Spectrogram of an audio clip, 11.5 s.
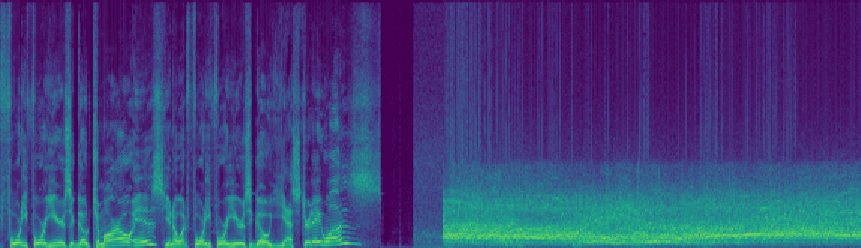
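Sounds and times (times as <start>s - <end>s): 
speech: 0.1s - 5.1s
huge arena crowd cheering and whooping: 5.9s - 11.4s.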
